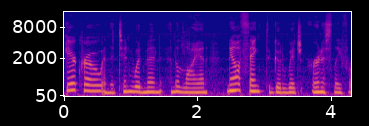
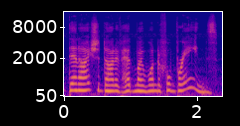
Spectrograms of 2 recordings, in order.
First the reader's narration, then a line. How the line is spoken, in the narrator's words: cried the Scarecrow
